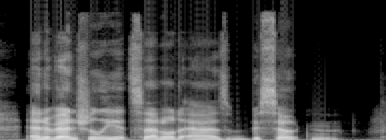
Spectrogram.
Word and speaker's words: Bisotun: eventually it settled as Besotin. The article specifically notes it's pronounced as one word.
